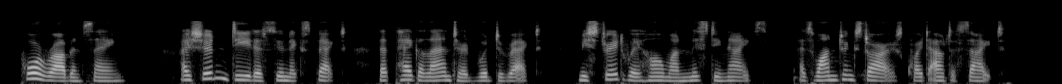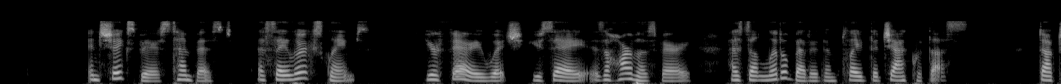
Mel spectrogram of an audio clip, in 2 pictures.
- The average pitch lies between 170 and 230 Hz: Yes, medium, 185 Hz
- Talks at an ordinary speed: Yes, average, 155 wpm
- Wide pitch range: No, average, 3.7 semitones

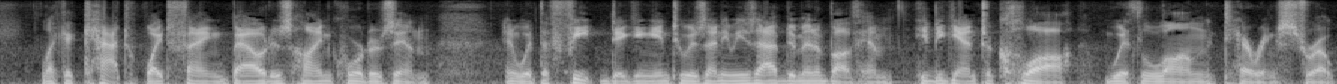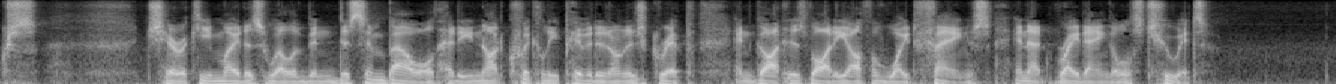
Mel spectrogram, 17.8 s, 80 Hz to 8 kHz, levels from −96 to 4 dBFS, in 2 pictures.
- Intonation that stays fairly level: Yes, narrow, 2.0 semitones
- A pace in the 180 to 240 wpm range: Yes, average, 190 wpm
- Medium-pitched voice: No, very low, 90 Hz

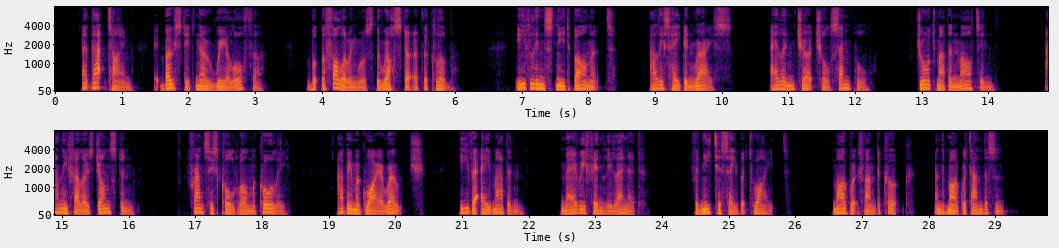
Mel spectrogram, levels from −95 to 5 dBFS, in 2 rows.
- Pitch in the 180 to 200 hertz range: No, low, 105 Hz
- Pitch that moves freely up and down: No, average, 4.5 semitones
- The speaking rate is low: Yes, slow, 115 wpm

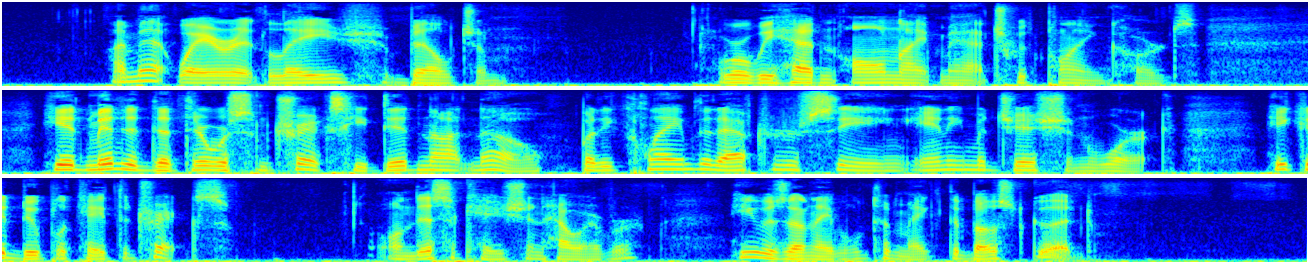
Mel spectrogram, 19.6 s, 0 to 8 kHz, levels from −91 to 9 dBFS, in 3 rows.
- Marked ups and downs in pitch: No, average, 4.4 semitones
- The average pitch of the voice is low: Yes, low, 130 Hz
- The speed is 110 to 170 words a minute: Yes, average, 165 wpm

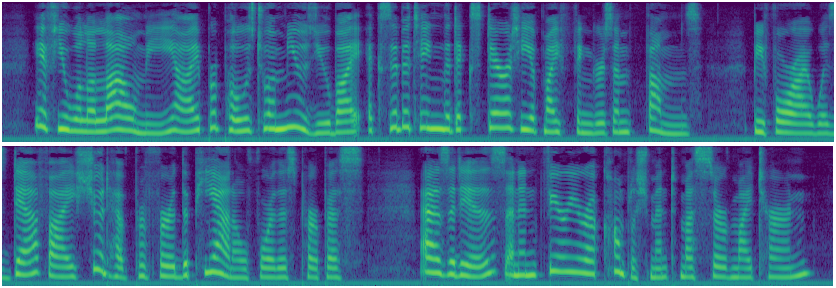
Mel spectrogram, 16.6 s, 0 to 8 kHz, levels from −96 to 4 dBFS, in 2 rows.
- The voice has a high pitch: Yes, high, 230 Hz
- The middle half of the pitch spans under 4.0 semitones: No, wide, 5.6 semitones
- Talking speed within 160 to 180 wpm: No, average, 150 wpm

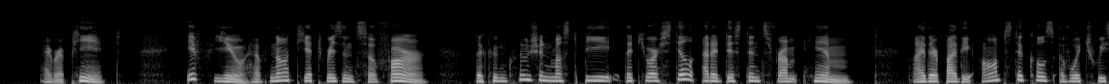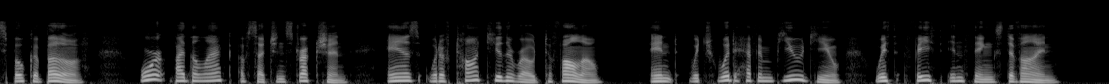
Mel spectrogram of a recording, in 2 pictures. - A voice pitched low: No, medium, 150 Hz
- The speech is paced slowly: No, average, 160 wpm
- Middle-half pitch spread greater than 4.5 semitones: Yes, wide, 5.5 semitones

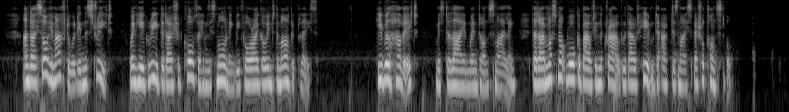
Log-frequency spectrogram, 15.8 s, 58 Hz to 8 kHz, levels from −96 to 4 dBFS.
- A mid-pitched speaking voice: No, high, 200 Hz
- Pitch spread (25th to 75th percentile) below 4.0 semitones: Yes, average, 2.9 semitones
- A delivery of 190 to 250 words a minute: Yes, average, 200 wpm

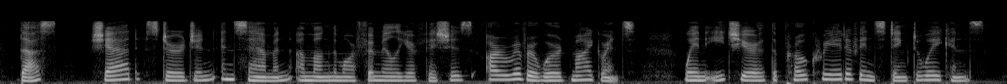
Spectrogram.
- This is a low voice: No, high, 190 Hz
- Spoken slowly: Yes, slow, 120 wpm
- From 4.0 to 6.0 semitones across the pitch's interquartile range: No, average, 3.0 semitones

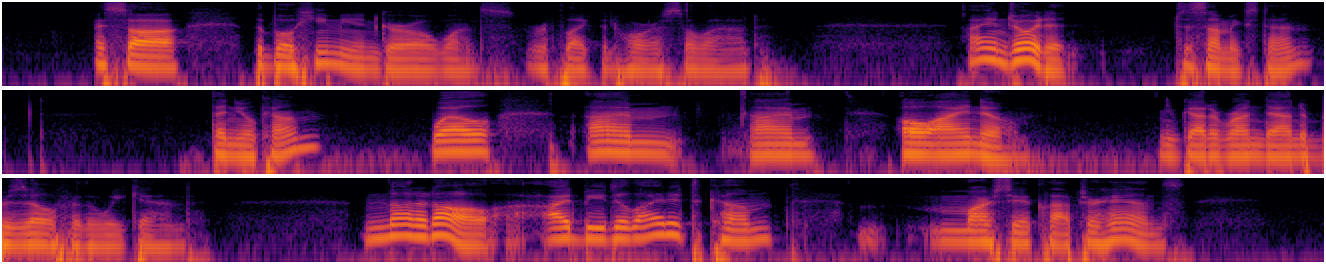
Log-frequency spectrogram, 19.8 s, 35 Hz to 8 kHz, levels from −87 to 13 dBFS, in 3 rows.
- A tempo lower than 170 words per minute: Yes, average, 150 wpm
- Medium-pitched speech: No, low, 120 Hz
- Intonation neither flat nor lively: No, wide, 5.8 semitones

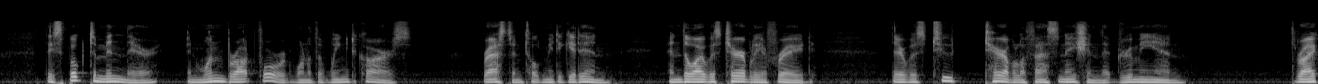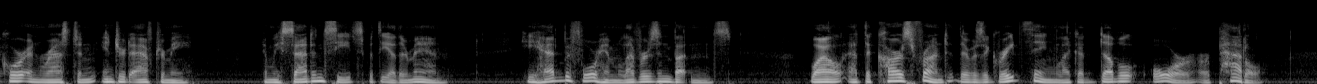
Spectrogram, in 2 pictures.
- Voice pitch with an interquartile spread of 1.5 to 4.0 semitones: Yes, average, 3.5 semitones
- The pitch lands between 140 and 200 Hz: No, low, 110 Hz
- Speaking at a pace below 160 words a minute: No, average, 165 wpm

